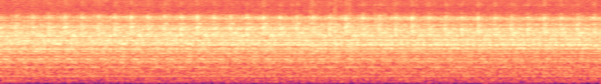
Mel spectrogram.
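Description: A small electric motor in an N-scale model locomotive hums as it creeps slowly along the track.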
